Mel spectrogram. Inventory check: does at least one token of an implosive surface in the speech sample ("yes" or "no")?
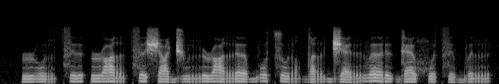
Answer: no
